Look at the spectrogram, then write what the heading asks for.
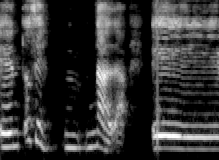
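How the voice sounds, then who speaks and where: A woman's high voice, with ordinary pitch variation, unfolds at a very slow pace. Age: 60s. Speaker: nursing teacher. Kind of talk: conference discussion remarks. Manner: halting, many fillers; conversational.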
